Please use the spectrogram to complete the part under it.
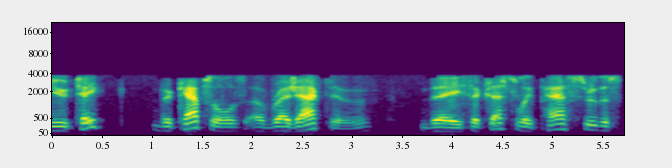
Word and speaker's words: RegActiv: The name of this brand name of product is called RegActive. That's spelled RegActiv.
